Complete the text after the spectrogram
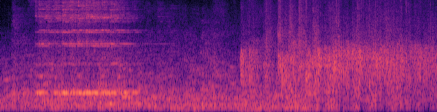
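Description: A jury rings a hand bell steadily for about a second and a half at a yodelling expert-singing event, over murmuring voices, then the ringing fades as a crowd breaks into sustained applause.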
